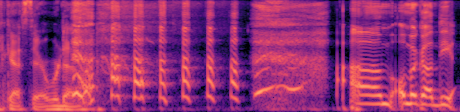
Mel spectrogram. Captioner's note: laughs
